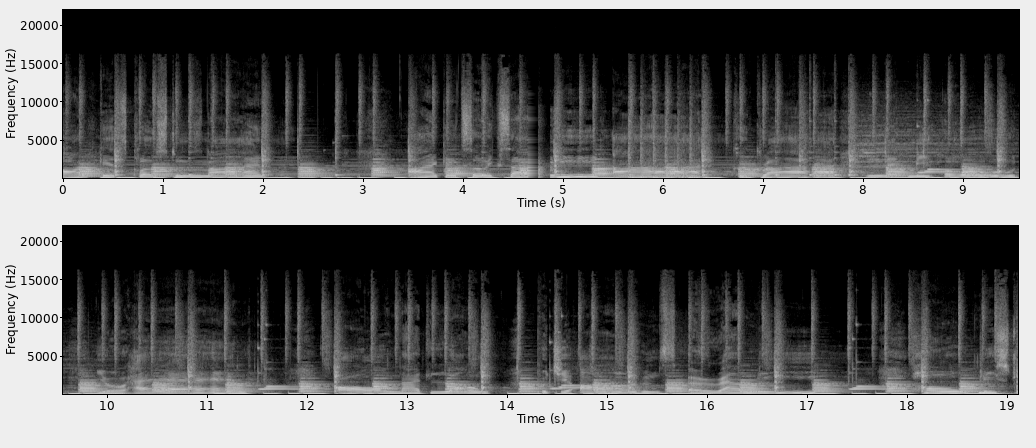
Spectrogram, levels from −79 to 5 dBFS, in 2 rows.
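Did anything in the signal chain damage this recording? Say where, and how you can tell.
Yes: a long network dropout at 4.65 to 4.89 s. For about 0.22 s the last sound is stretched into a fading buzz rather than silence, then the audio resumes with that stretch missing. This likely comes from packets not arriving, with the receiver concealing the gap.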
